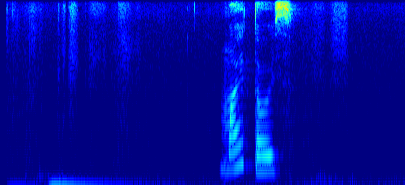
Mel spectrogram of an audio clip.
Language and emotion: Russian, positive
